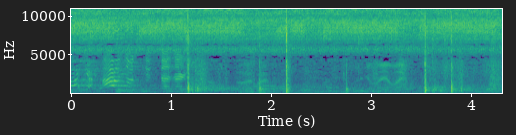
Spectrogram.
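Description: Soft tennis rally: the hollow rubber ball struck by rackets and bouncing on the hard court, four sharp pops about a second apart, with brief voices in the background.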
